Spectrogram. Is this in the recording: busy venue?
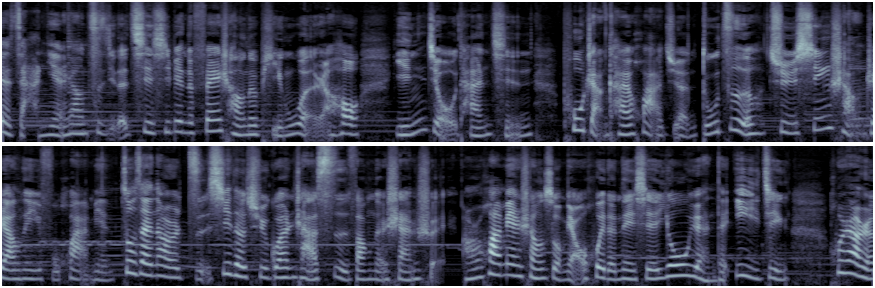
no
